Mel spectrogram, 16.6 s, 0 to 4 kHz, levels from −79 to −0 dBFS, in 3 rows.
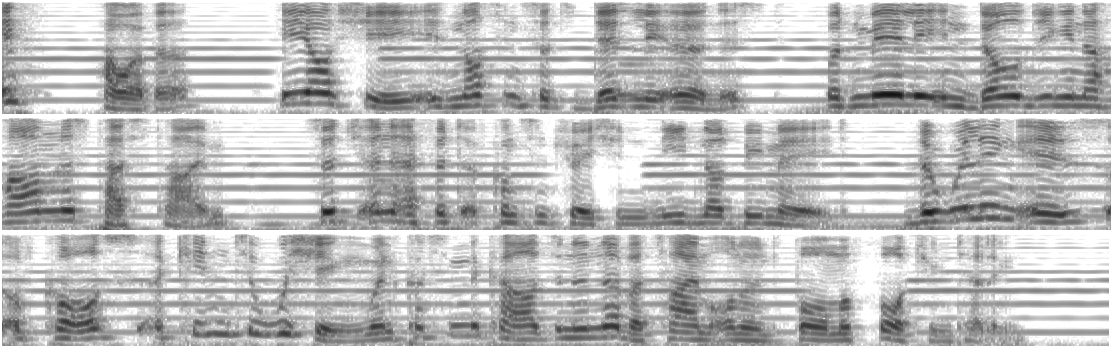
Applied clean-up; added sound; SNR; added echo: none; Cowbell + Wind instrument, woodwind instrument; 18 dB; none.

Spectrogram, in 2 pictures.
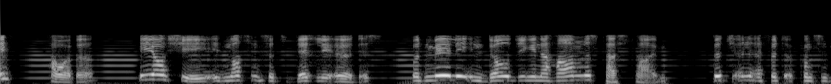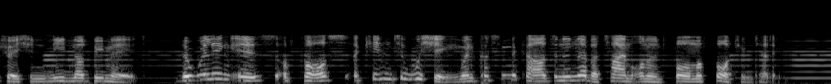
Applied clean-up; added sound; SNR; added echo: neural mask model RNNoise.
